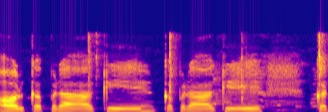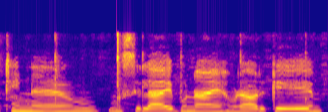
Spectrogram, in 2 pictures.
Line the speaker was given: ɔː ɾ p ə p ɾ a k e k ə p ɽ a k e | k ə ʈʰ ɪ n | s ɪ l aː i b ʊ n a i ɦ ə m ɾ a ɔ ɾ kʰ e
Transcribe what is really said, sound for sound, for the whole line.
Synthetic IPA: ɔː ɾ k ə p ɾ a k e k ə p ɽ a k e | k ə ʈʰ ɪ n | s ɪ l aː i b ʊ n a e ɦ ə m ɾ a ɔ ɾ k e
